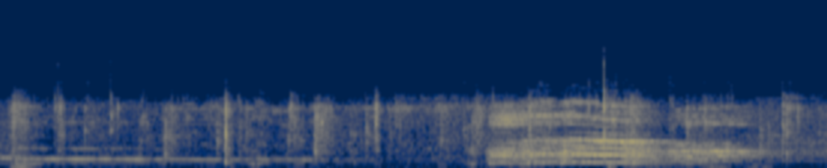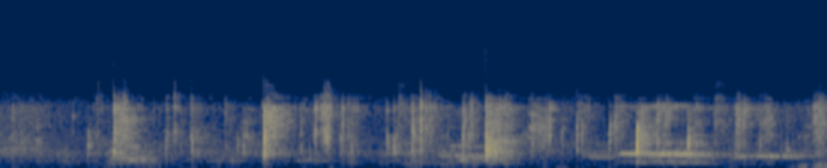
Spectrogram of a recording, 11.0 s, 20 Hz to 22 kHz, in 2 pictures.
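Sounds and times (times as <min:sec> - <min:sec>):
rooster crowing: 0:00.0 - 0:02.2, 0:03.2 - 0:05.0.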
